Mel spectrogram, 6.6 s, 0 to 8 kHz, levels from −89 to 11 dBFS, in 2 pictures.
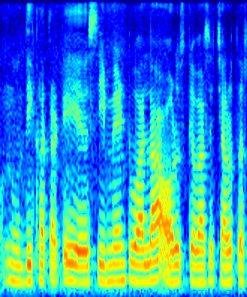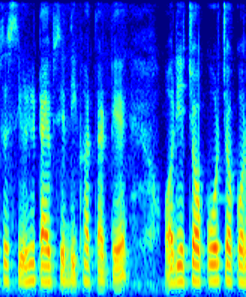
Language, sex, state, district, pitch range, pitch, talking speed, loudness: Bhojpuri, male, Bihar, Saran, 160-170 Hz, 165 Hz, 175 wpm, -17 LUFS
